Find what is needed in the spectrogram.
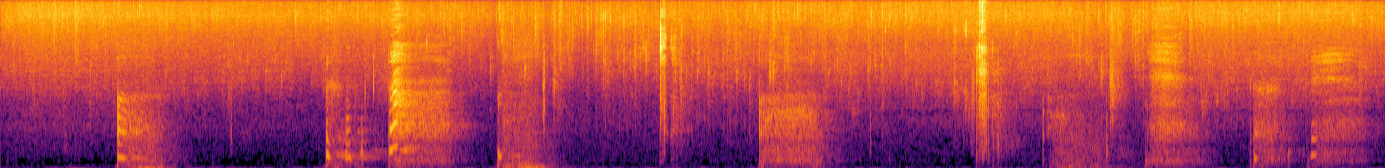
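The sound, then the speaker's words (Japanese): Water poured to rinse a person after scrubbing during a bath. Faint, intermittent splashing bursts come and go several times over a quiet background. “ちゃんと脇のあたりもしっかりこすってお流しいたしますね。”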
